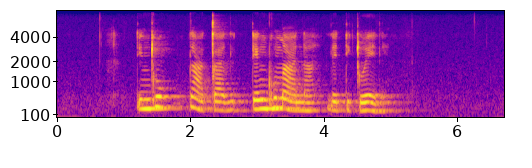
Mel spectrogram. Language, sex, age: Swati, female, 19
